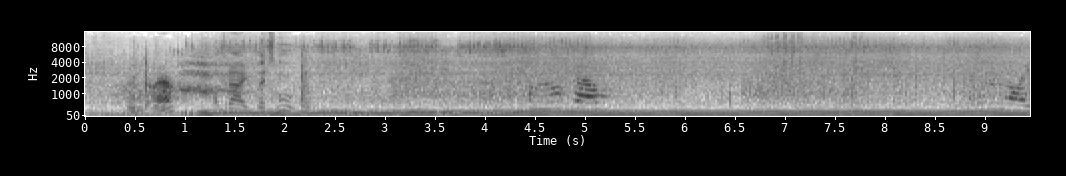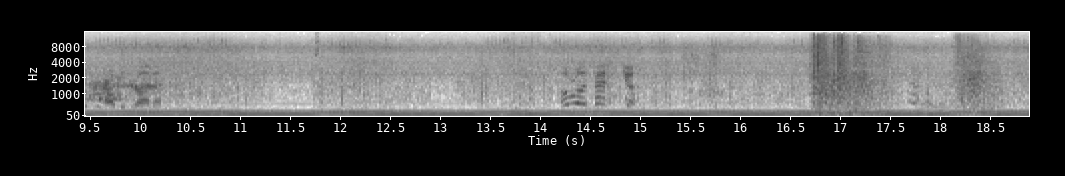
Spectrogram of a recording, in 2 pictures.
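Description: A vehicle engine starts, revs up and then drones steadily.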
